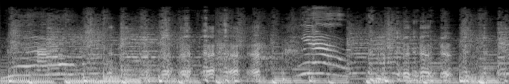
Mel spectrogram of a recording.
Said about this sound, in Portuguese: Na boca a gente vai trazer um gato aqui, né? tem um gato ao vivo. Tem aqui. dois gatos ao vivo aqui. Faz a hora do miau.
